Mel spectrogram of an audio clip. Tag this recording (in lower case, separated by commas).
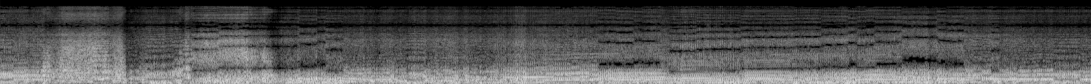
vehicle, motorcycle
